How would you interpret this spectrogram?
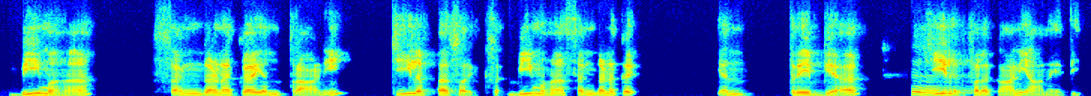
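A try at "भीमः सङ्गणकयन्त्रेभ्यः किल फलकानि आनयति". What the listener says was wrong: Correct.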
